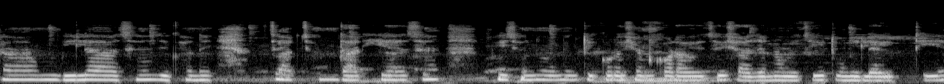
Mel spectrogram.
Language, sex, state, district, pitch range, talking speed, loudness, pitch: Bengali, female, Jharkhand, Sahebganj, 195-215 Hz, 75 wpm, -14 LUFS, 205 Hz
